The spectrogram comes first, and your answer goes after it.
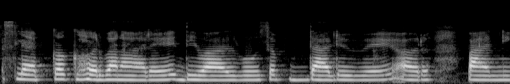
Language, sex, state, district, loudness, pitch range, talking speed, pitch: Hindi, female, Bihar, Katihar, -15 LUFS, 205-225 Hz, 155 wpm, 210 Hz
